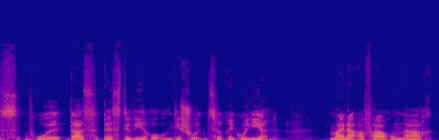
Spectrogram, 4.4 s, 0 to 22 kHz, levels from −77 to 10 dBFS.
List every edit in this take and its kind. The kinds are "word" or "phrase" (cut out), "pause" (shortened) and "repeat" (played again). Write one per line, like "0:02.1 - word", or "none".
none

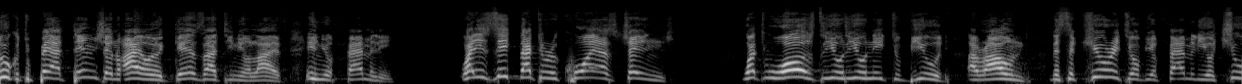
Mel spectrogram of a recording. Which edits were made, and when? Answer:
0:01.2 - word
0:08.4 - repeat

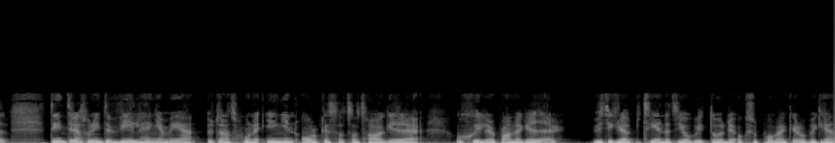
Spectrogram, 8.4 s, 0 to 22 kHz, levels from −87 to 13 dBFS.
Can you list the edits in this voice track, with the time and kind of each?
none

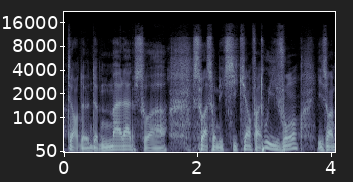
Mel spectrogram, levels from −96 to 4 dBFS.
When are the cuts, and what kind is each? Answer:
0:01.0 - word
0:02.1 - word
0:02.9 - word

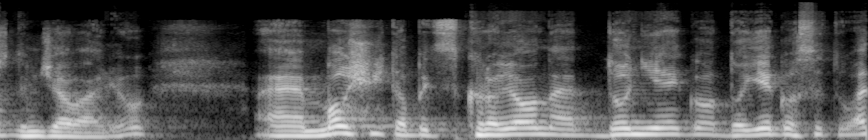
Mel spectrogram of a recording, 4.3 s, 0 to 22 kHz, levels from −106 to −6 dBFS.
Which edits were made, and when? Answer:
none

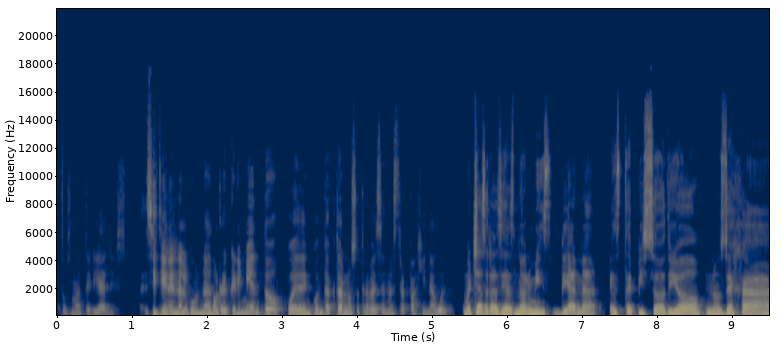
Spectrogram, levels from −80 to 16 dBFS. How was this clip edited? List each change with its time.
0:01.1 - pause
0:02.1 - word
0:05.3 - pause

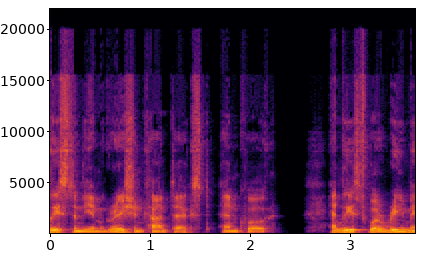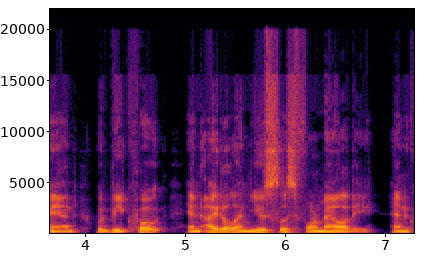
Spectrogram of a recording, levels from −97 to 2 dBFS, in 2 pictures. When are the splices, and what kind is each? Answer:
0:02.8 - word

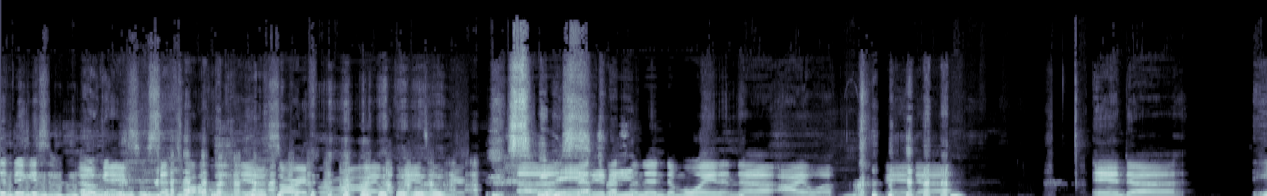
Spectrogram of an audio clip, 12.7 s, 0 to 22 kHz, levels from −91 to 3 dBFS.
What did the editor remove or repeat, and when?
none

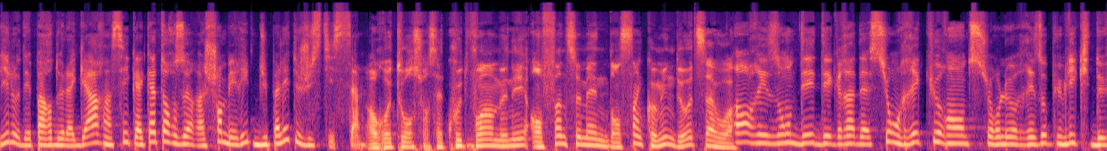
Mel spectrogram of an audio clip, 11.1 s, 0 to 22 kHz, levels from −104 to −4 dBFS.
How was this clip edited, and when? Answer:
0:02.5 - word
0:04.5 - word
0:06.1 - word

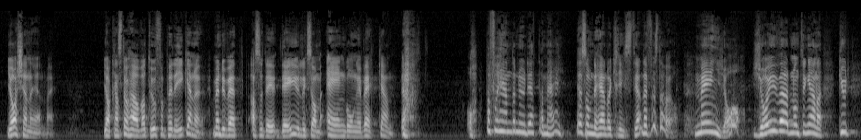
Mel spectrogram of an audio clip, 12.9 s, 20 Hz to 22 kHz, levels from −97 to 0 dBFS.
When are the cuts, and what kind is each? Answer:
0:01.3 - pause
0:03.1 - pause
0:03.6 - pause
0:07.2 - pause
0:08.6 - pause
0:10.3 - pause
0:11.2 - pause

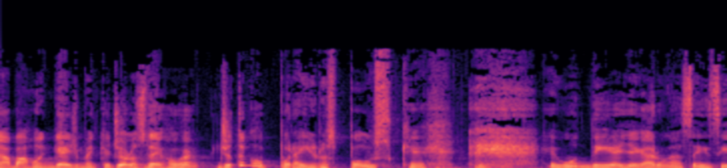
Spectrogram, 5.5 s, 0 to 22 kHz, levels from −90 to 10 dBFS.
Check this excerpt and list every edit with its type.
none

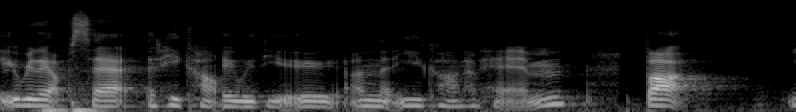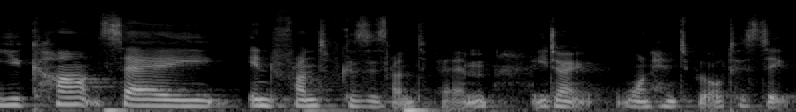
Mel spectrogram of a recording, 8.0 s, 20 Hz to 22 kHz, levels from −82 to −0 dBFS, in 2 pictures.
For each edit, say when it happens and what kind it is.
0:01.1 - word
0:02.4 - phrase
0:03.1 - pause
0:05.2 - pause
0:05.9 - phrase
0:06.6 - word

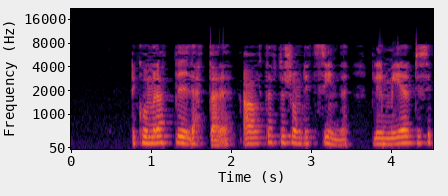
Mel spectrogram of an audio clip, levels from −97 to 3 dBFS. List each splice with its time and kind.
none

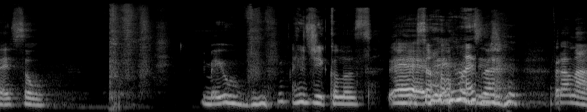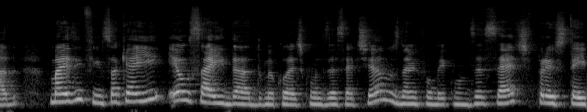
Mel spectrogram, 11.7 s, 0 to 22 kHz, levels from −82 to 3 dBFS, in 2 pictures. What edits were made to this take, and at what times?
0:03.8 - pause
0:04.8 - word
0:05.5 - phrase

